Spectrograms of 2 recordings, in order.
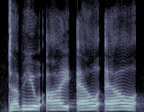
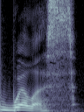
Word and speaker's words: Willys: John Willys spells his name W-I-L-L-Y-S, but it's pronounced Willys.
